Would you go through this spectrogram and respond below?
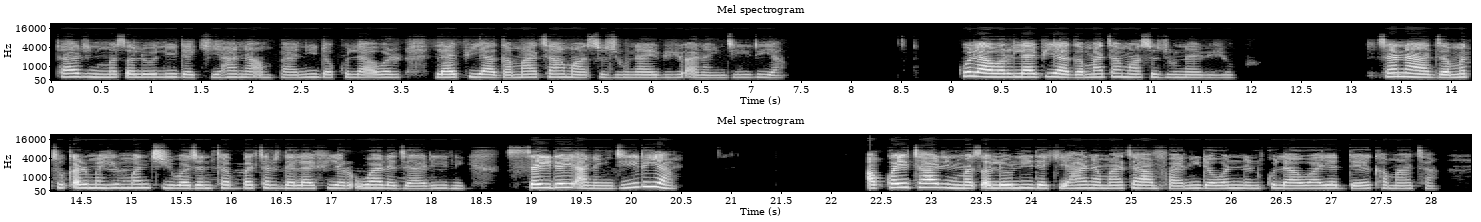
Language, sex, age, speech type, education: Hausa, female, 30-45, spontaneous, tertiary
